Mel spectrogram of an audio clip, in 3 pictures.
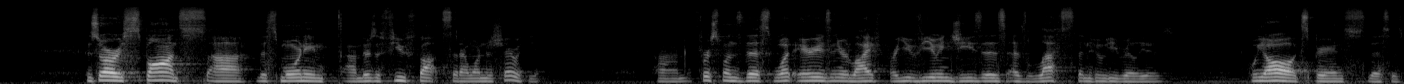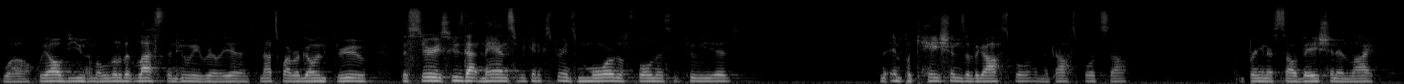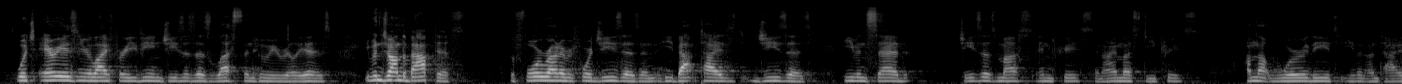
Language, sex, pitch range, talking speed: English, male, 140-160 Hz, 200 wpm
